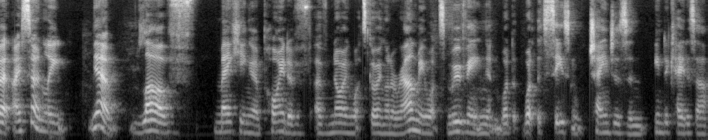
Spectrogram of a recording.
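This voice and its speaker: In an Australian accent, a woman speaks with a fairly low pitch. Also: ordinary pitch variation, moderate pace. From Australia, rural farm. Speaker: author and rewilding expert. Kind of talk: interview podcast. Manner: calming.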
